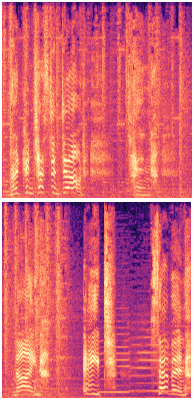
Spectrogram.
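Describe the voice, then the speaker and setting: A woman playing a spirited young referee in a video game, with an expressive, sassy delivery. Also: very high voice, very slow, exaggerated voice. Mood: commanding. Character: spirited, exasperated young female fight referee. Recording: loud game music behind the voice.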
